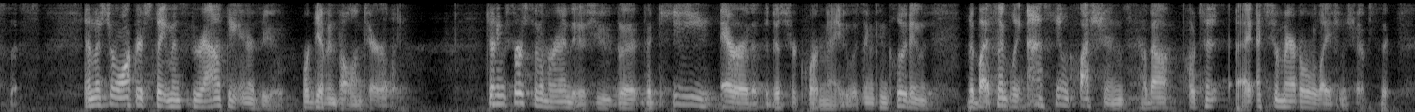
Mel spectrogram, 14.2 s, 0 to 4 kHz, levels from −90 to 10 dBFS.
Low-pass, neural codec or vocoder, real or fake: 3.6 kHz; codec, 44.1 kHz, 2.6 kbps, DAC; fake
